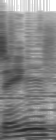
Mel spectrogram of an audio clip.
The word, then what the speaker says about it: Cing: Unfortunately, we never It was supposed to be a trilogy and I think it was pronounced Cing. C I N G, however they pronounce it, went out of business, so we never got the third game.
